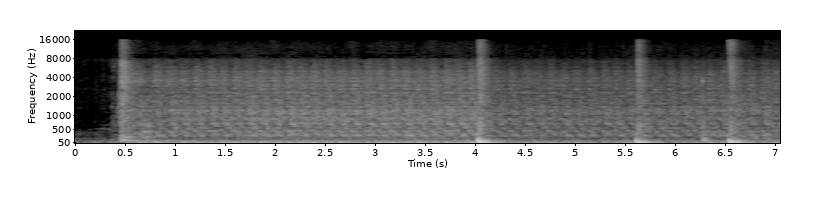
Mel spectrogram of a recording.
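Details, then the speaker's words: 1979 Opel Monza series 1 barn find, first start attempt with rocker cover off: starter churns with heavy uneven thumps but the engine never fires despite fuel and spark; the ignition leads were out of firing order, and correcting them got it running. "still nothing now I know I've got fuel and I've got a spark and that's pointing to some other sort of problem"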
